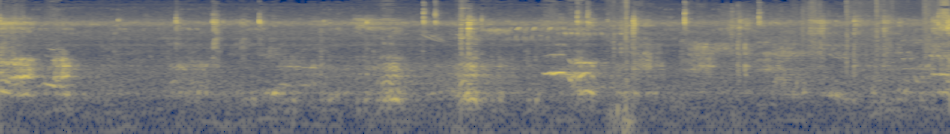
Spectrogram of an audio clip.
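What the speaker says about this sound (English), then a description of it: "the sight and sound of a wave of war dogs howling and snarling" War dogs in the fantasy video game Dragon Age: Origins bark, yip and snarl in a restless pack, several bursts rising and falling over a continuous rumbling background murmur.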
